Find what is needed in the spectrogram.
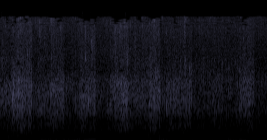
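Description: Very faint audience applause, near silence, as a speaker takes the stage.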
